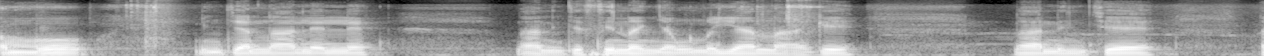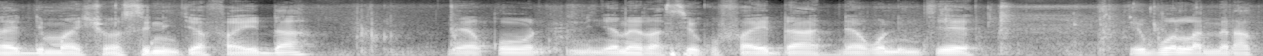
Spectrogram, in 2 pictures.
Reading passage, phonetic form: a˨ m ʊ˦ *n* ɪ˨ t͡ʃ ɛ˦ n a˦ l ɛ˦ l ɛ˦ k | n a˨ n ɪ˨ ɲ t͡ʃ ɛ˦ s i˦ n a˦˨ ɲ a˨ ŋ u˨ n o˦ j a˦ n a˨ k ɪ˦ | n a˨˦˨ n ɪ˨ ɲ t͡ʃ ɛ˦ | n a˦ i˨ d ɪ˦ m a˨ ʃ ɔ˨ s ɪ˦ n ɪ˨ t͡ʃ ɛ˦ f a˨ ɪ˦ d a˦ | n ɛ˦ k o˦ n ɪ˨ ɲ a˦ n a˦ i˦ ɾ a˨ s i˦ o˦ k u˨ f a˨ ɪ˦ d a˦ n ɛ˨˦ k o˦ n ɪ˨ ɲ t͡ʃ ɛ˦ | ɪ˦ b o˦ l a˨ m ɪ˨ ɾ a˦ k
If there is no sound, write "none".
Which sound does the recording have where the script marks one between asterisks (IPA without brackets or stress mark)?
n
